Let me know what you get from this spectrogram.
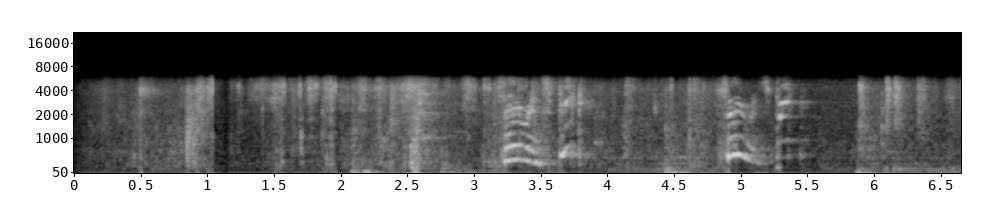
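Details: Siren, a female puppy, barks indoors when told to speak: short yelping barks that arch up and then fall in pitch, around the middle and again near the end, over pattering steps and a person's voice.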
